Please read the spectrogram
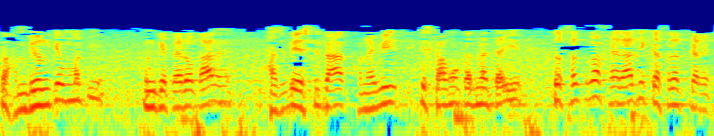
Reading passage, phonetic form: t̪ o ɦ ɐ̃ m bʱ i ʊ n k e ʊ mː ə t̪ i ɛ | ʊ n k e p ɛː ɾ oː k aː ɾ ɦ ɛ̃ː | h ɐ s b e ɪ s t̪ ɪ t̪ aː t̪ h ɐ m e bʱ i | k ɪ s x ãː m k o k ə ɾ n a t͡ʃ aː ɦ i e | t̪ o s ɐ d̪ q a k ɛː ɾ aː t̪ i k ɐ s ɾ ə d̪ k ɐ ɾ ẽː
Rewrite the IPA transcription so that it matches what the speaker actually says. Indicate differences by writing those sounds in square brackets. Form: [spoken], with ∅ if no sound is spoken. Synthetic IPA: t̪ o ɦ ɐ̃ m bʱ i ʊ n k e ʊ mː ə t̪ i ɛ | ʊ n k e p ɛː ɾ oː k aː ɾ ɦ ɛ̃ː | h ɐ s b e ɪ s t̪ ɪ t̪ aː t̪ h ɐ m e bʱ i | k ɪ s [k] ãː m k o k [ɐ] ɾ n a t͡ʃ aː ɦ i e | t̪ o s ɐ d̪ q a [x] ɛː ɾ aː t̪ i k ɐ s ɾ ə [t̪] k ɐ ɾ ẽː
